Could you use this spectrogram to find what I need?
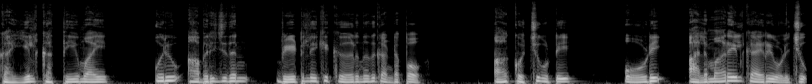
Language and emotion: Malayalam, fearful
